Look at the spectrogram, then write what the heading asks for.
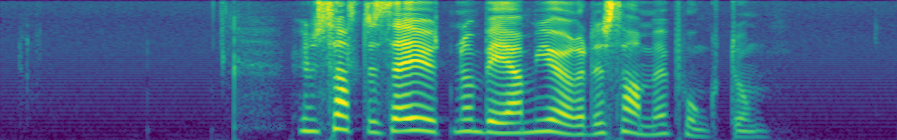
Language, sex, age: Norwegian, female, 38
